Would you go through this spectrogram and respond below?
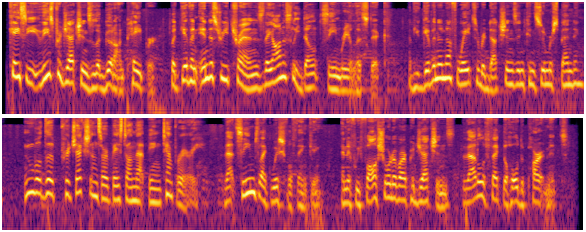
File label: eLearning interactive; male voice actor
